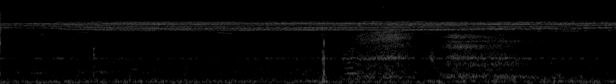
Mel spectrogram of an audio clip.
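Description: Steady, high-pitched chorus of insects chirring. A faint click comes about three seconds in and a brief soft rustle around four seconds.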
